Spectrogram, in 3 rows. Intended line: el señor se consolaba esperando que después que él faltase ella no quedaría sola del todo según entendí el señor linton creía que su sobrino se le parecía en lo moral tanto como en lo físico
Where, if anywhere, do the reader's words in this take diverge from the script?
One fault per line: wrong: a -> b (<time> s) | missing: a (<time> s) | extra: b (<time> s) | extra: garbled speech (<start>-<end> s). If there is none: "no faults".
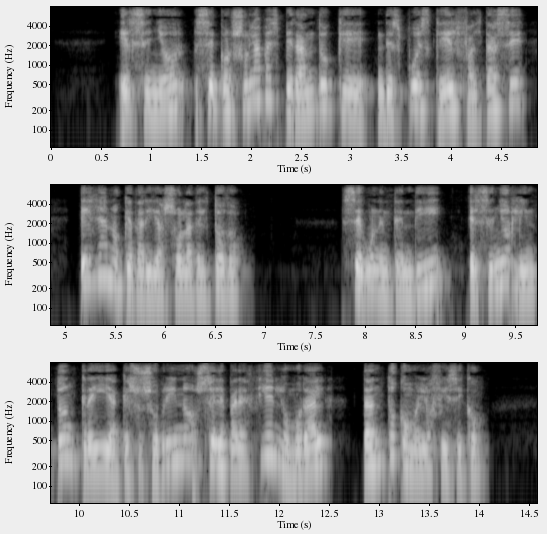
no faults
